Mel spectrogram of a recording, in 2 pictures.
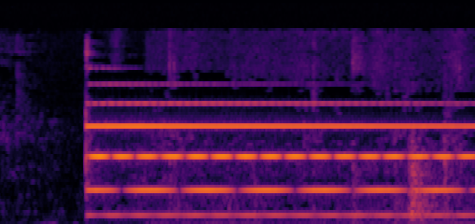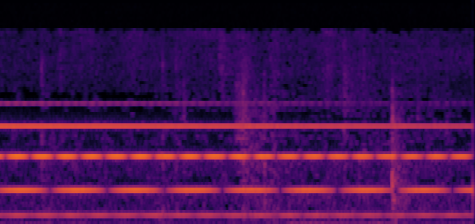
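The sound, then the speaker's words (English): A bell is struck once and rings on with a steady, sustained tone, its layered overtones humming evenly and lingering through the remaining seconds with no other sounds. “Listen to the sound of the bell moving through time.”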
